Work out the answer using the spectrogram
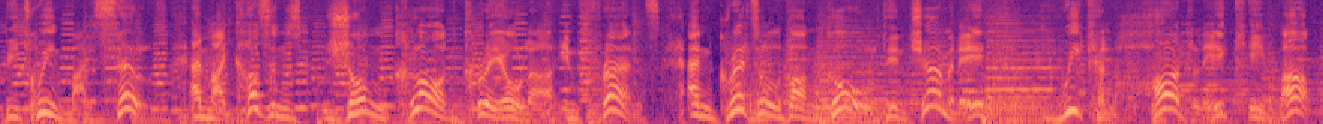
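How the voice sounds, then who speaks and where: A man voicing a jolly, upper-class English crayon gentleman with an English accent and an exaggerated, plummy delivery. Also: sits high, wildly swooping pitch, measured pace, over music, exaggerated voice.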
